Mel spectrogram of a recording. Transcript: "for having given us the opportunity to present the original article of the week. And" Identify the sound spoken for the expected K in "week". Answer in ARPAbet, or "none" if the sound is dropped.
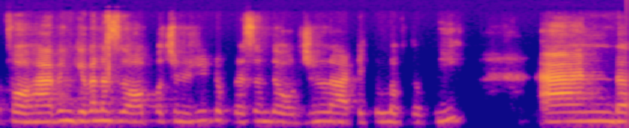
none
